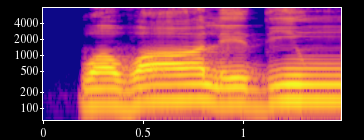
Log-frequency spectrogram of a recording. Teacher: یہاں نون غنہ کر رہے ہیں کہ آگے وا پر شد ہے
